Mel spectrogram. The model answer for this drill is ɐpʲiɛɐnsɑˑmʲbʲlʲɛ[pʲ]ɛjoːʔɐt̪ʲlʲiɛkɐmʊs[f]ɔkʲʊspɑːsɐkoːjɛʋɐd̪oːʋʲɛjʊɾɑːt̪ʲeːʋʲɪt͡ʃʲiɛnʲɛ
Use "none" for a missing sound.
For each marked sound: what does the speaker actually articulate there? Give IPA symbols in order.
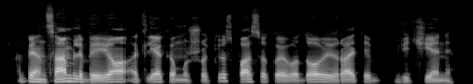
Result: bʲ, ʃ

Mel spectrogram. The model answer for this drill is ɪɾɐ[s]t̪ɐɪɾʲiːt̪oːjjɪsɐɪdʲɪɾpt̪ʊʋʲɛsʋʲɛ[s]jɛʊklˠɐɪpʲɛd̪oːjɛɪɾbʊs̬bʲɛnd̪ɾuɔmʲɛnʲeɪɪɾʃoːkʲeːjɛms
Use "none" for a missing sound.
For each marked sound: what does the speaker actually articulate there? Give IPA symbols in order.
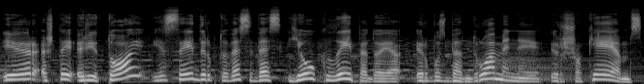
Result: ʃ, s

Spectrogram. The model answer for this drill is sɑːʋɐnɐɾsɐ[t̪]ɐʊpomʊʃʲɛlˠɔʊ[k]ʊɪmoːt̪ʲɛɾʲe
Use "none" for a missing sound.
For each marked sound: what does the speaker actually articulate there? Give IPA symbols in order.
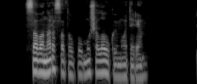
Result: t̪, k

